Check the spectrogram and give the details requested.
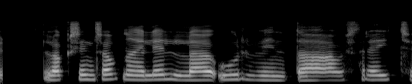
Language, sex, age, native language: Icelandic, male, 12, Icelandic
